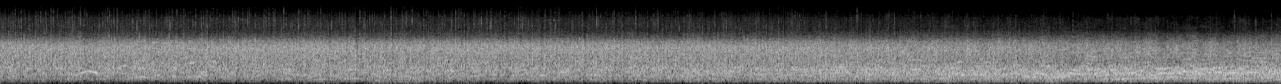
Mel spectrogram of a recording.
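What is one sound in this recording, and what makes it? A large crowd chatters in a dense, steady murmur all around.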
